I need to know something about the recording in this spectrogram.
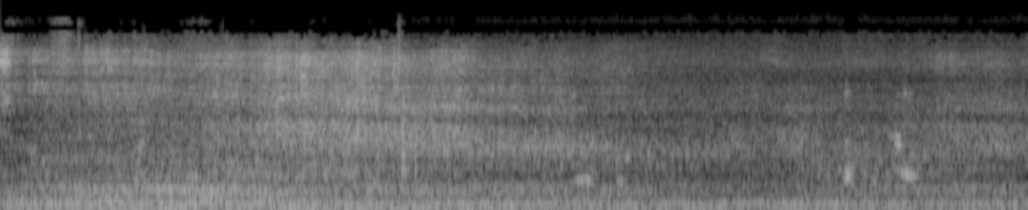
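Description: Steady low drone inside a vehicle cab, the engine running, with no clear voice over it.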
